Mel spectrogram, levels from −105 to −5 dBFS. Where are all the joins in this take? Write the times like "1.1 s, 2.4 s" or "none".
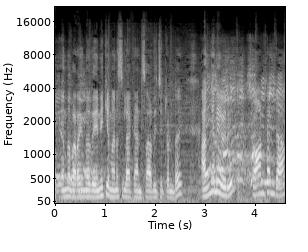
none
